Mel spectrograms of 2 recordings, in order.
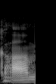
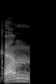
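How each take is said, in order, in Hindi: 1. स्वर को लंबा खींचा जाता है। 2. स्वर को छोटा रखा जाता है। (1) "अगर मैं गम को गाम कह रहा हूँ" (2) "गाम नहीं है, गम है"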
